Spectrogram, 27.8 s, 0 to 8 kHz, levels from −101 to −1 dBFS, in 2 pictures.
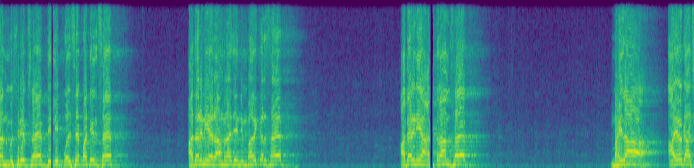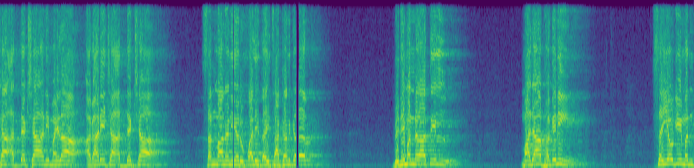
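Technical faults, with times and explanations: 1.02–1.06 s, 8.60–8.66 s, 18.54–18.56 s, 19.80–19.86 s: blocks of digital silence lasting 40, 60, 20 and 60 ms. Each time, the output buffer was left as zeros, most plausibly because it was not filled in time. The signal drops to silence and returns with no fade. The 60 ms gaps read as short holes. Behind them, the band stops at 8 kHz, as expected from a G.722 call path.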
